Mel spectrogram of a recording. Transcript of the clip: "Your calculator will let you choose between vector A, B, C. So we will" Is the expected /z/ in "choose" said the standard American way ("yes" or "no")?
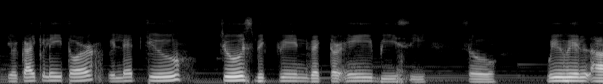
no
